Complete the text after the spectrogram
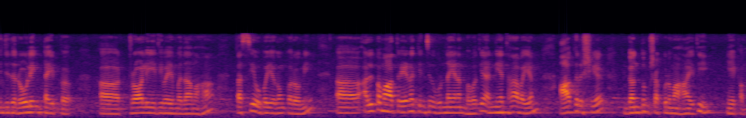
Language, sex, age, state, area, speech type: Sanskrit, male, 45-60, Tamil Nadu, rural, spontaneous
